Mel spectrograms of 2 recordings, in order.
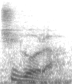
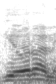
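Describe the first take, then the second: First: The g is followed directly by the o vowel. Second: A clear y glide is heard after the g. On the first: The speaker calls it right. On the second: The speaker calls it wrong.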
